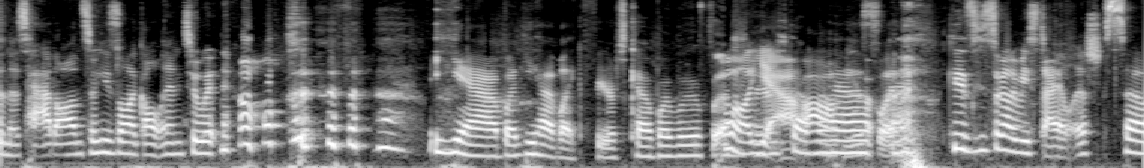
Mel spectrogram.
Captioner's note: laughs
